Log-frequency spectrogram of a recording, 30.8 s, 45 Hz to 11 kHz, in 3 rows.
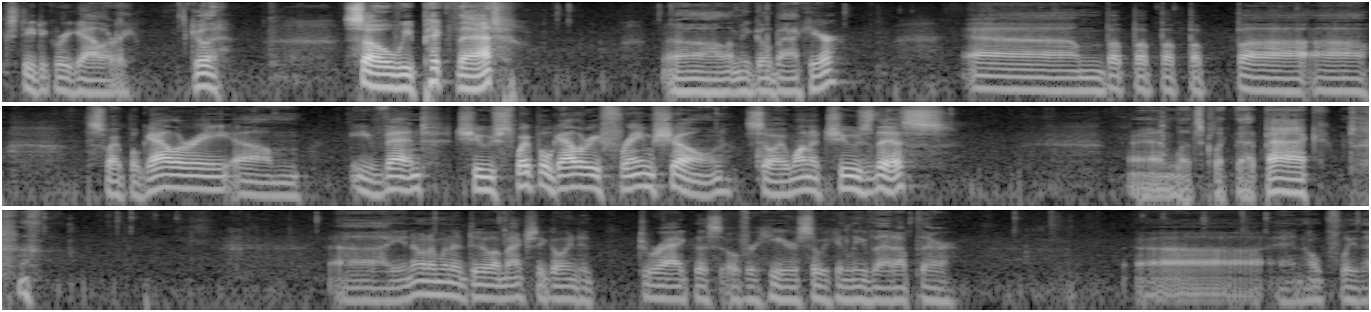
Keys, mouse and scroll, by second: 4.2 click, 4.9 click, 6.3-6.6 drag, 13.6 F7, 15.2-15.7 drag, 25.8 click, 29.5-30.1 drag.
